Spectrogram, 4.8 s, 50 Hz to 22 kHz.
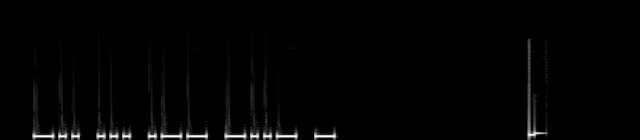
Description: Morse code, heard as a keyed tone, about 25 wpm, 700 Hz. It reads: DSWXT
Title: Code Groups - 5 Letters - 25wpm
